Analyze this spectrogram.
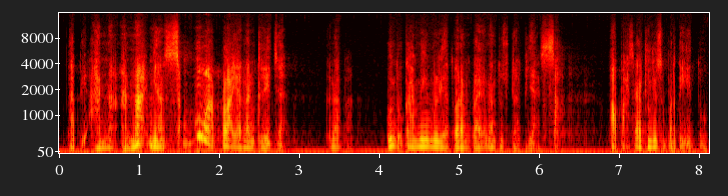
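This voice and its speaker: A middle-aged man with a delivery teaches a church audience in a loud, storytelling style, often checking that listeners agree. His voice sits unusually high and bright, with a gravelly edge. He sounds like a lay speaker addressing a room of parishioners. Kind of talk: religious teaching talk to a congregation.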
